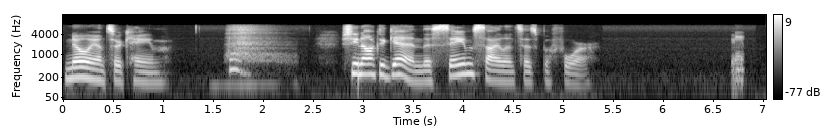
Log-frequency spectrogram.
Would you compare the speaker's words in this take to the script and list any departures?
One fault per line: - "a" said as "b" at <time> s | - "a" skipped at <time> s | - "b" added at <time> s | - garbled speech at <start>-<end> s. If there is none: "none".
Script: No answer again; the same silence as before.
- "came She knocked" added at 0.6 s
